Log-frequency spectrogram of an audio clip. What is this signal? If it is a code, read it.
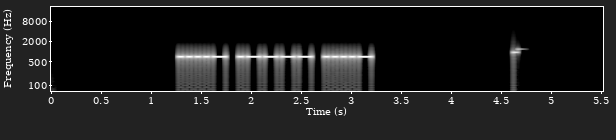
Morse code, heard as a keyed tone, about 28 wpm, 700 Hz. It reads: 414
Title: Numbers - 3-Digit 28wpm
